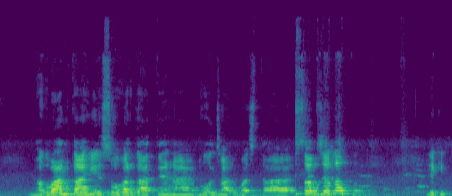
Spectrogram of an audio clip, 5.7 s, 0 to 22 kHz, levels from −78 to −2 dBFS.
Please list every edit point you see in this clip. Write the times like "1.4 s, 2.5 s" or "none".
3.7 s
